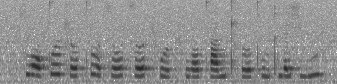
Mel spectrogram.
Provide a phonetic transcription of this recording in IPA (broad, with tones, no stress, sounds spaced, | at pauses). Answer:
t͡s w ɔ˥˩ t̪ ɤ˥ ʈ͡ʂ ɤ˧˥ t̪ʰ ɤ˥˩ t͡s o˧˥ ʊ̯ t͡s ɤ˧˥ ʈ͡ʂʰ u˨˩ ʈ͡ʂʰ w ɔ˧˥ t̪ʰ a˧˥ n ʈ͡ʂʰ ɤ˧˥ t̪ʰ i˧ n pʰ j ɛ˧˥ ɕ i˧˥ ŋ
